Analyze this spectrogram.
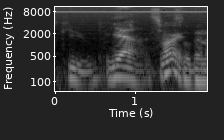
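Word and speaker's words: Qubed: Cube Entertainment is cubed, not cubed. Yeah, spell that think. For everybody. It's Q-U-B-E-D, and the genesis of it is that so I use the Q.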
